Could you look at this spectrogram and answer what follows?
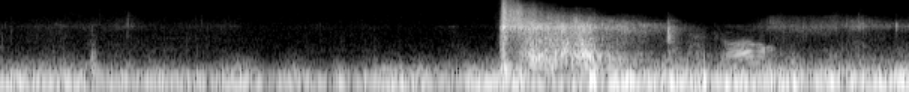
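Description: A single sharp rifle shot during a wolf hunt in the Northwest Territories rings out in open wilderness, a loud close crack with a long fading tail over steady wind noise and faint background rustle.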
